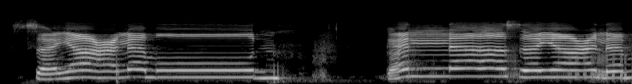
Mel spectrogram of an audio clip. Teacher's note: وہ ساکن سے پہلے میم کے اوپر پیش ہے، تو وہ مدہ تھوڑا سا کھینچ کر پڑھنا ہے، 2 الف کے برابر۔ سیعلمون کلا سیعلمون، کلا سیعلمون ثم کلا سیعلمون، ثم کی میم مشدد ہے، سختی سے پڑھیں گے، جمع کر، اور لمبا نہیں کرنا کیونکہ زبر ہے۔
